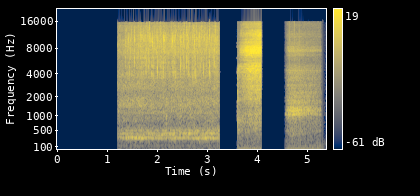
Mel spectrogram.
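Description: Water running in three separate spells: about two seconds of steady running, then two short bursts, the middle one the loudest.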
